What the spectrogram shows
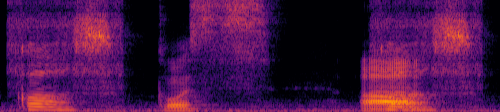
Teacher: It might sound like it has a little higher frequency than a regular S in English. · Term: dental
